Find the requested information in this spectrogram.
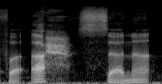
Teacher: یہاں حا کو واضح نکالیں گے، سین کو باریک سیٹی سے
